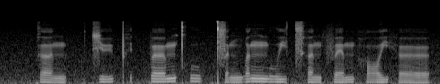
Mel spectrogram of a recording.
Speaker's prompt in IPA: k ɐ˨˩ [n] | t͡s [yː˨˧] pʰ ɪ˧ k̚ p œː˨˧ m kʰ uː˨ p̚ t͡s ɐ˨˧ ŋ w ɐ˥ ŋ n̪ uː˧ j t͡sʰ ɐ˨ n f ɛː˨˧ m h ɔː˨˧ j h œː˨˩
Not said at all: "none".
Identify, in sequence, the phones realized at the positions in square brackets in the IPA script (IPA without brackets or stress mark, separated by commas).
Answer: n, yː˨˥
